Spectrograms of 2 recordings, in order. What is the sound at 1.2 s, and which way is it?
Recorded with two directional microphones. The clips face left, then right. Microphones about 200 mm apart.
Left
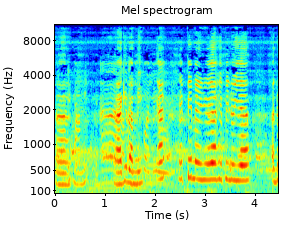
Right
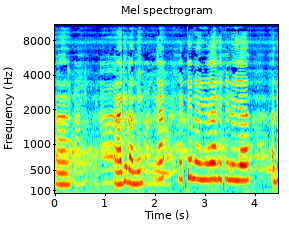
A woman's voice, 50° right (ahead or behind).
